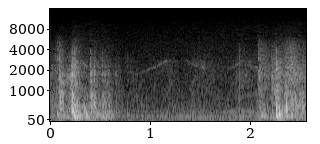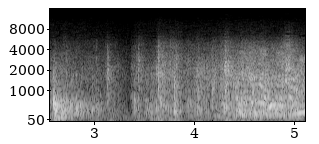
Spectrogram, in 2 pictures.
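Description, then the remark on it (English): A door is unlatched and swung open with a click and a rattling scrape, followed by shuffling and clattering movement as muffled voices stir in the background. “when they open the door, we'll rush him.”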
